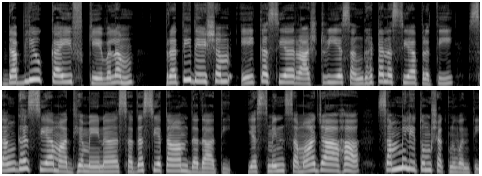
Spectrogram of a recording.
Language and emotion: Sanskrit, neutral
